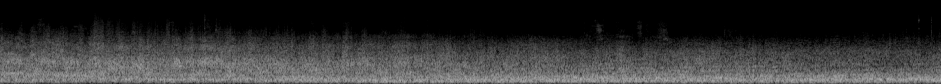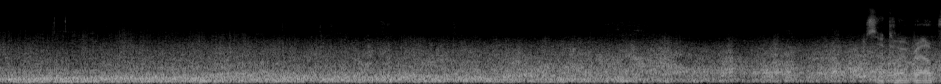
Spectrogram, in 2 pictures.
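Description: A HAL Tejas fighter jet flying at an air show in Bahrain, its engine producing a loud, steady, broadband roar that stays continuous throughout, with an announcer speaking over it.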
